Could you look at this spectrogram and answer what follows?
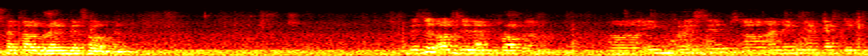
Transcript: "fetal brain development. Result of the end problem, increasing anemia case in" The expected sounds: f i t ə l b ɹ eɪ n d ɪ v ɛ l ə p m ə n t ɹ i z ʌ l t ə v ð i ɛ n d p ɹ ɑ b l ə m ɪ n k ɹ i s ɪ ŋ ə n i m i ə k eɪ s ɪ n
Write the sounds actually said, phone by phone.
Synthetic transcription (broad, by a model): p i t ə l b ɹ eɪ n d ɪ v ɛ l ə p m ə n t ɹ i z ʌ t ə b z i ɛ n p ɹ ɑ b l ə m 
